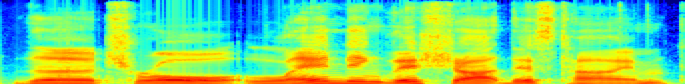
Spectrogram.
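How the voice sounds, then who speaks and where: Low-voiced man running a tabletop game. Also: big pitch swings, extremely slow. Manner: informal, sweary, descriptive. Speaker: game master. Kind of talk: improvised tabletop game narration with casual chat.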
